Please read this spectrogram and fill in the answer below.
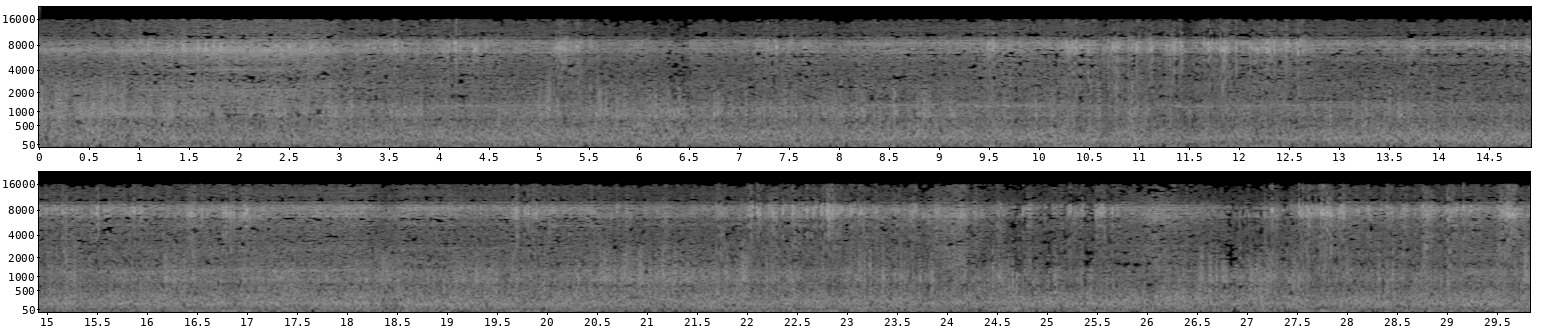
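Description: Motorcycle engine running steadily while under way, with wind noise on the microphone.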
